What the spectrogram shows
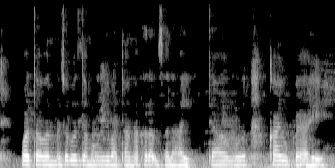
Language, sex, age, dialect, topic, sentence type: Marathi, female, 18-24, Standard Marathi, agriculture, question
